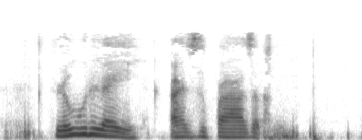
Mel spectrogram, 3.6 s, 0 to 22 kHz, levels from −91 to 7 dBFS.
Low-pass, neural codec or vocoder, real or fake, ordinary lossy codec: 10.8 kHz; codec, 24 kHz, 1 kbps, SNAC; fake; MP3, 32 kbps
